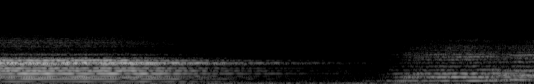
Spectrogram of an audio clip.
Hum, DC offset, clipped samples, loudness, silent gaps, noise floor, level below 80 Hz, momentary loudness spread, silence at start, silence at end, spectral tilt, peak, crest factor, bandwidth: none; under 0.1%; under 0.1%; -30 LUFS; none; -57 dBFS; -58 dBFS; 22 LU; 0 s; 0 s; -7.5 dB/octave; -16 dBFS; 18 dB; 13.5 kHz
